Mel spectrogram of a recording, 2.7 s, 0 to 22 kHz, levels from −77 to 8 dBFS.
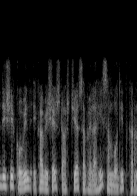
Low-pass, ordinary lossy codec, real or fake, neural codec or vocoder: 7.2 kHz; Opus, 16 kbps; fake; codec, 16 kHz in and 24 kHz out, 1 kbps, XY-Tokenizer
